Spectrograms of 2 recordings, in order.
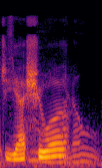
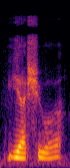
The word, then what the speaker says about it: Yeshua: in the same way Jesus's name was most likely pronounced Yeshua of course I actually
